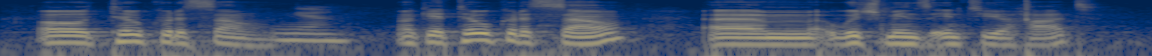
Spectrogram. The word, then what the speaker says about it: teu coração: Teu Teu coração. coração. So there's that little mark on the bottom of the C Yeah. makes us sound. So it's teu coração. Oh, Teu coração. Yeah. Okay, Teu coração, which means into your heart.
